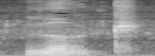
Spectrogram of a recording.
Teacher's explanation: Chữ L mình gắn vào chữ lua và chữ K mình sẽ bật hơi ra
